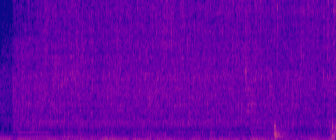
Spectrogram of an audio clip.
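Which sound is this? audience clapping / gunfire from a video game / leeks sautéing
leeks sautéing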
